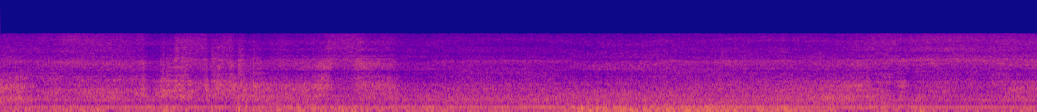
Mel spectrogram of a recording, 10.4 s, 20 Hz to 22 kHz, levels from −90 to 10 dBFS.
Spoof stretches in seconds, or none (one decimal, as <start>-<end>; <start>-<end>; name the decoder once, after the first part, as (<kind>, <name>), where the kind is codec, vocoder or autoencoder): 2.9-3.9 (vocoder, WaveNeXt); 5.6-6.8; 8.6-9.1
